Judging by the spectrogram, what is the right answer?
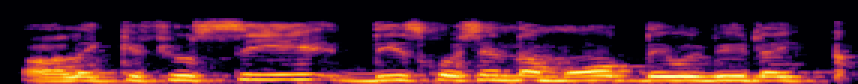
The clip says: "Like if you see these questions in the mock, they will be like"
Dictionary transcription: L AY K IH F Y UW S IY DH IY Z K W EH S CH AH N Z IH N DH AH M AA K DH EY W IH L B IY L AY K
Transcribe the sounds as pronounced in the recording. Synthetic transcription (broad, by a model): L AY K IH F Y UW S IY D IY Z K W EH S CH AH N IH N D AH M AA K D EY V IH L B IY L AY K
